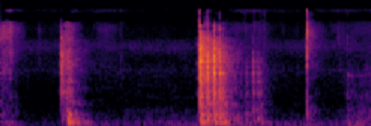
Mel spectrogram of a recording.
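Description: Two knocks of small hard objects set down on a wooden tabletop, a quieter one and then a louder, sharper one about a second later with a brief rattle.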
